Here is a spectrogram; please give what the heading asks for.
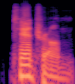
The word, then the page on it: tantrum: American English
